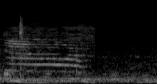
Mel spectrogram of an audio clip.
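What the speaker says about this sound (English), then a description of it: "He is an old cat and a very whiny cat." An old, whiny cat lets out one drawn-out, nasal meow close by, high and wavering, then trails off into quiet room noise.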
